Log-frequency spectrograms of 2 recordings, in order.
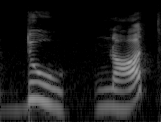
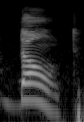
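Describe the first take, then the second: First: It is said as two separate full words. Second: It is said as one short contracted word. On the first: "Ao invés de falar do not" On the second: "você fala don't. ... É uma palavra só"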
